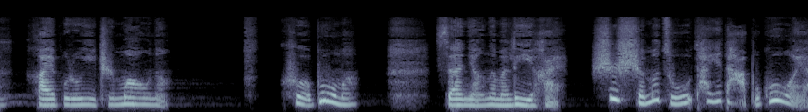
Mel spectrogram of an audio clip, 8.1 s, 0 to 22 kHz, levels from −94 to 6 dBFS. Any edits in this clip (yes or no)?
no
